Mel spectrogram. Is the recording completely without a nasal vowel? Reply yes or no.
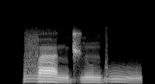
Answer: no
